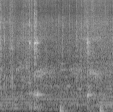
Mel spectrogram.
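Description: Chicken wings sizzling over live charcoal on an open Weber kettle grill while they are moved around with metal tongs, with a few faint clicks.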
